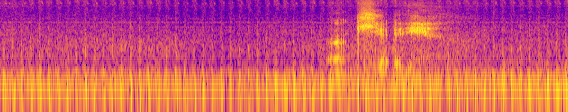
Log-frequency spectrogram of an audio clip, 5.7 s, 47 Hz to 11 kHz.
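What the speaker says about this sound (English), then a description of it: "so we're going to scramble the chopper for this." A police EC145 helicopter runs close by with a steady, rapid rotor chop throughout, near and fairly loud. A voice speaks briefly over it midway.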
